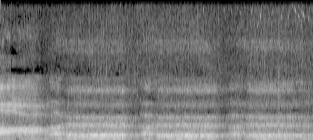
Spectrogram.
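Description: A man's voice chanting in long held notes, each lasting about a second with short breaks between, like a ritual incantation.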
